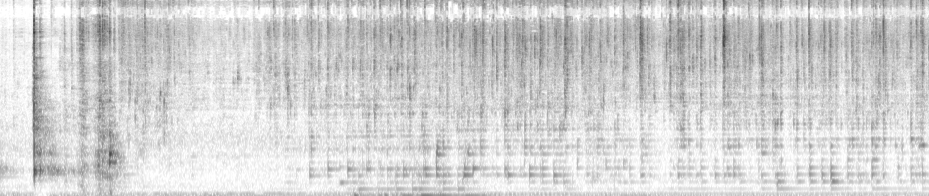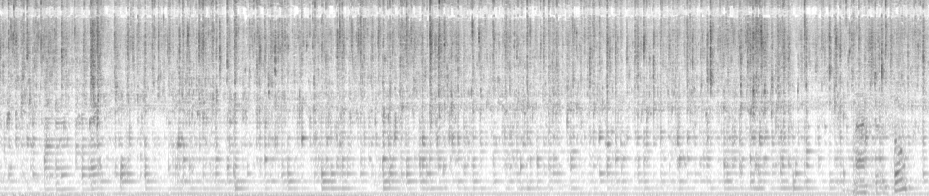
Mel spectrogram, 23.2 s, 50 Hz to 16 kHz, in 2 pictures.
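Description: Water pours steadily from a 10 litre watering can down into an old 19th-century courtyard well, a continuous trickling, splashing flow lasting throughout, with a faint voice at times.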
